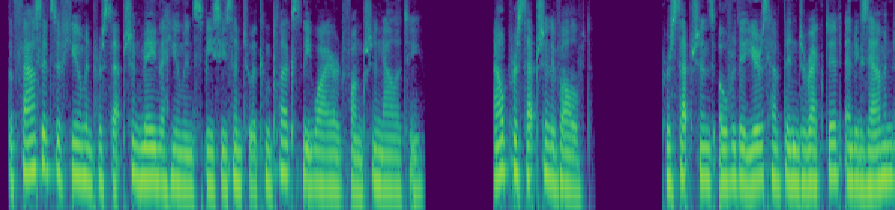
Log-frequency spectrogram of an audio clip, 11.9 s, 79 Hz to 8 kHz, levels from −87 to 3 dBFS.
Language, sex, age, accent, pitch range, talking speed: English, female, 40-59, American, 135-160 Hz, 130 wpm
